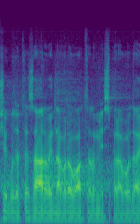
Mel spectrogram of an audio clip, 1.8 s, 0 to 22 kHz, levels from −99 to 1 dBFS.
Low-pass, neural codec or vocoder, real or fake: 14.4 kHz; none; real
